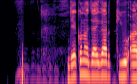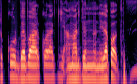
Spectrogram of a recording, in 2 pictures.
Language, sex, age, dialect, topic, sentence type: Bengali, male, 18-24, Jharkhandi, banking, question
